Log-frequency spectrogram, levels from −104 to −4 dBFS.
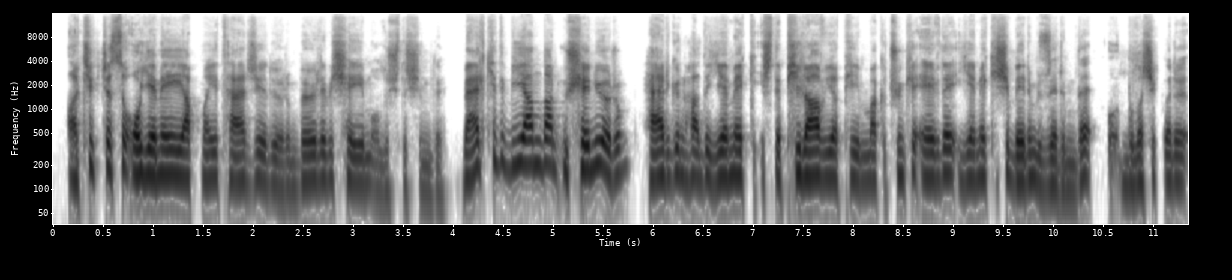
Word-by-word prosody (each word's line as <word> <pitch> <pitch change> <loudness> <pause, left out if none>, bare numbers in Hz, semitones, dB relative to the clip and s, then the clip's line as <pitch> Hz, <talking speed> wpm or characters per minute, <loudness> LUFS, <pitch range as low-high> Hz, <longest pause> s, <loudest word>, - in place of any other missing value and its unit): Açıkçası 185 -2 -1
o 155 -1 +7
yemeği 155 -1 +5
yapmayı 140 -1 0
tercih 130 0 -3
ediyorum. 110 -3 -7
Böyle 135 +1 0
bir 140 - -7
şeyim 120 -4 -3
oluştu 100 -2 -13
şimdi. 95 -2 -13 0.2
Belki 185 +8 -1
de 215 -5 -6
bir 195 - -3
yandan 205 -3 +4
üşeniyorum. 175 0 +2
Her 145 +1 +2
gün 150 +1 -3
hadi 145 +1 -2
yemek, 145 +2 +1
işte, 145 - -2
pilav 150 -2 +4
yapayım 135 -2 -3
bak 130 - -4
çünkü 150 -2 -6
evde 145 +2 +1
yemek 140 +2 -3
işi - - -4
benim 130 +1 +2
üzerimde. 115 +3 -3 0.2
U - - -10
bulaşıkları 125 +1 -3
140 Hz, 170 wpm, -22 LUFS, 130-155 Hz, 0.2 s, o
